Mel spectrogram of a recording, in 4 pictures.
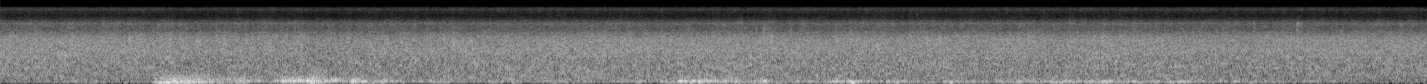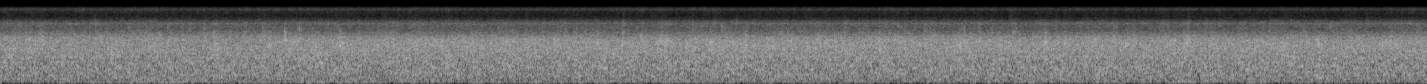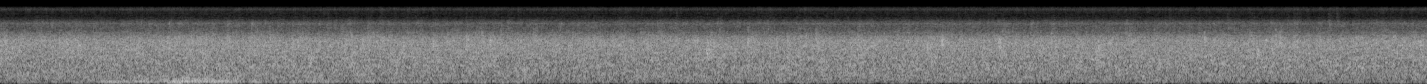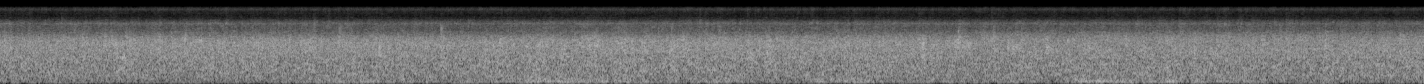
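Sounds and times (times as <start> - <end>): heavy rain splashing: 0.0 - 57.0
thunder rumbling: 1.5 - 13.4, 29.5 - 32.9.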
